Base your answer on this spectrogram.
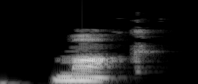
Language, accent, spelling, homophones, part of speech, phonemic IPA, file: English, US, mock, mark / Mark, noun / verb / adjective, /mɑk/, En-us-mock.ogg
- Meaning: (noun) 1. An imitation, usually of lesser quality 2. Mockery; the act of mocking 3. Ellipsis of mock examination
